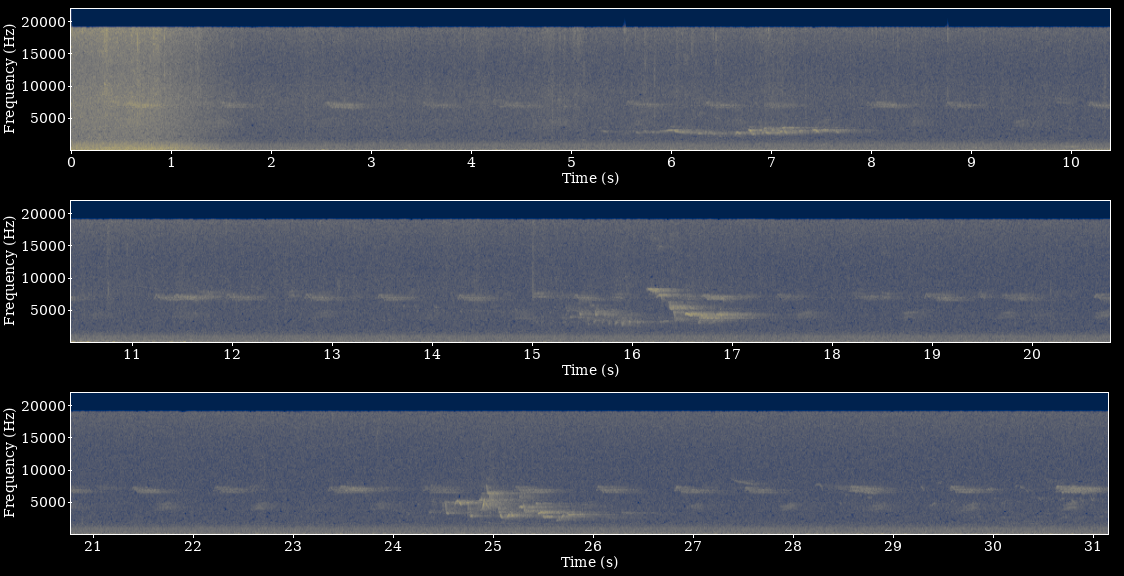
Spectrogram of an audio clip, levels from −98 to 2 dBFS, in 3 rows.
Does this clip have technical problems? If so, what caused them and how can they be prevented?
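No, there are no technical problems to prevent here.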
